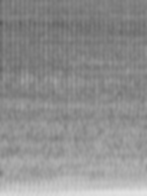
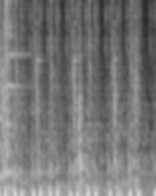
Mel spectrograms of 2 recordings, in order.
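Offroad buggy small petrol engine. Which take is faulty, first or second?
second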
